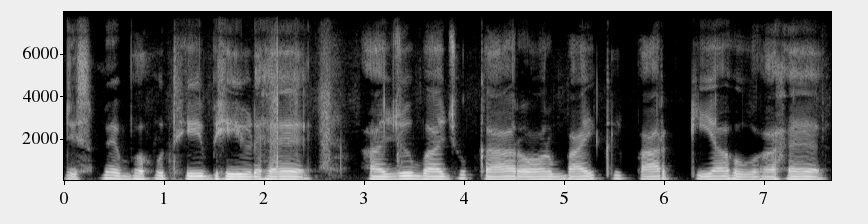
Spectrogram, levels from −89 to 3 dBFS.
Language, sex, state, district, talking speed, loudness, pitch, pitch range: Hindi, male, Jharkhand, Palamu, 110 wpm, -14 LUFS, 120 Hz, 115-135 Hz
